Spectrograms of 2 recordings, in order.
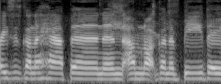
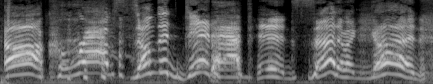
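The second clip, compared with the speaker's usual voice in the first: high, drawn-out mock wail; dramatic dismay; 4 semitones higher, much slower than usual. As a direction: wail it slowly, hammed-up horror. Retelling her dismay at the news.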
